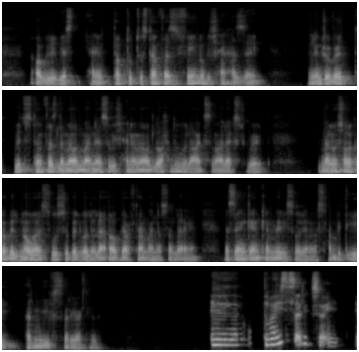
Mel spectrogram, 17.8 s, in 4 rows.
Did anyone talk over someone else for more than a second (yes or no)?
no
